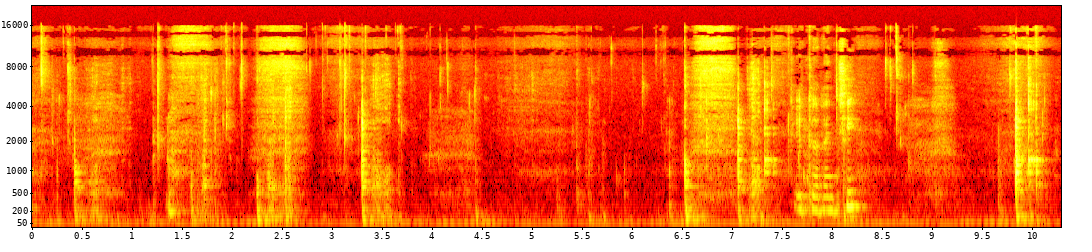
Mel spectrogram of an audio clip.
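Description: A metal ladle clinks against a metal pot and plate.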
